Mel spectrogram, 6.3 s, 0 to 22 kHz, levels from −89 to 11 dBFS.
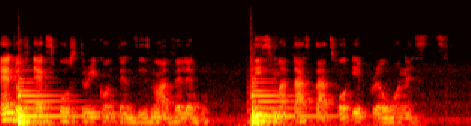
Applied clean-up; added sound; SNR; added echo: none; Bowed string instrument; -5 dB; none.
